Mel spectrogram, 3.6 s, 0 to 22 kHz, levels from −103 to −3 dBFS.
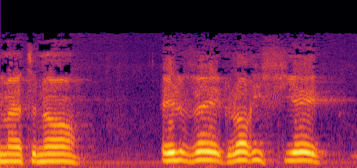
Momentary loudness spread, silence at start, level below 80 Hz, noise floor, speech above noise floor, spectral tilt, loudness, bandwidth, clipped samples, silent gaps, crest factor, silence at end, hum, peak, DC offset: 9 LU; 0 s; -52 dBFS; -48 dBFS; 32 dB; -7 dB/octave; -17 LUFS; 8.8 kHz; under 0.1%; none; 16 dB; 0.35 s; none; -2 dBFS; under 0.1%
